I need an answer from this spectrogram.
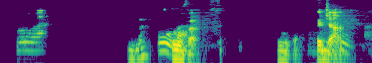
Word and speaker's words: uva: And U in Portuguese is pronounced like the end of the O, like quero, u, u.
